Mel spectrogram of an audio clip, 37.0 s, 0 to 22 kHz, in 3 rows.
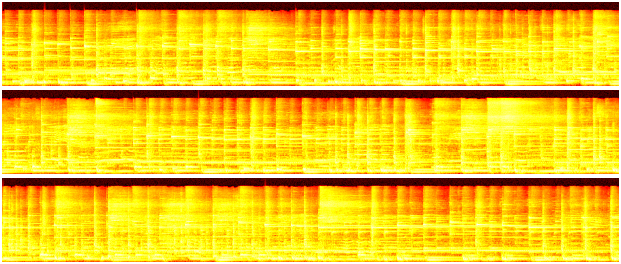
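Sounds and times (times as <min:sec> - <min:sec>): drum beats: 0:00.0 - 0:37.0
gamelan metal keyed instruments: 0:00.0 - 0:37.0.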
